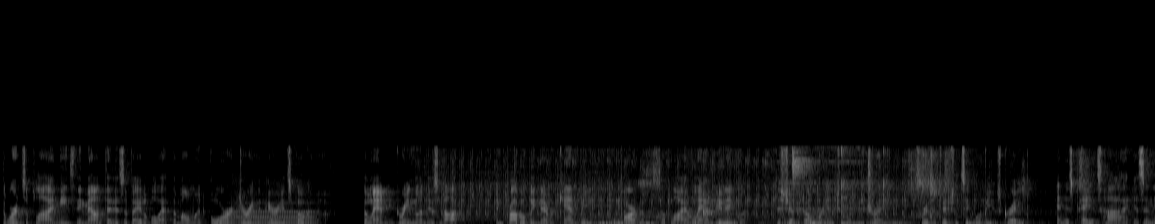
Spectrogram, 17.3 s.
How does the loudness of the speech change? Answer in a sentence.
The volume of the speech stays about the same.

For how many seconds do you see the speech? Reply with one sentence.
You can hear the speech for 17 seconds altogether.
